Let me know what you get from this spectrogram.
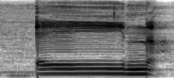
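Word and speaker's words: ἦν: Eta has a long A sound, so A, eta. Nu has an N sound, N, N, nu. Let's try to put it together. Ain, ain, ain, ain.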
